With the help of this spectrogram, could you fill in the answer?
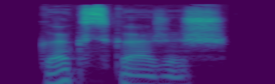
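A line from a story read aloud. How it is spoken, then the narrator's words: Muttered. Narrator (Russian): пробормотал генерал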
